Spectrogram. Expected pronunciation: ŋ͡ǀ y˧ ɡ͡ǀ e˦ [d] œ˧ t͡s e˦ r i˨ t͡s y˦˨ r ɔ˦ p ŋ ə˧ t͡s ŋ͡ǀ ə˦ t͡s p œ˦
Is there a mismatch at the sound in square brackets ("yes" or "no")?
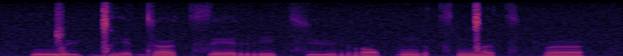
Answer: no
